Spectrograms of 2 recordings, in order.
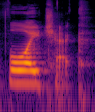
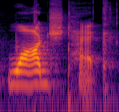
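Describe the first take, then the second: First: The name is said with its native pronunciation. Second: The name is read as English spelling suggests. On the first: The speaker calls it right. "but it's Wojtek" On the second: The speaker calls it wrong. "spelled like Wojtek"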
